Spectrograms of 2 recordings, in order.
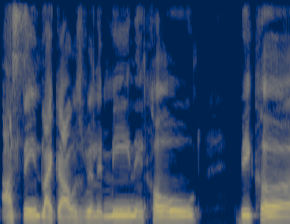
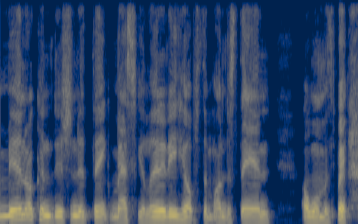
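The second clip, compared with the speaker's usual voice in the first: usual speaking voice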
